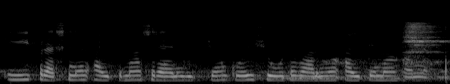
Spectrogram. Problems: background sounds at intervals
